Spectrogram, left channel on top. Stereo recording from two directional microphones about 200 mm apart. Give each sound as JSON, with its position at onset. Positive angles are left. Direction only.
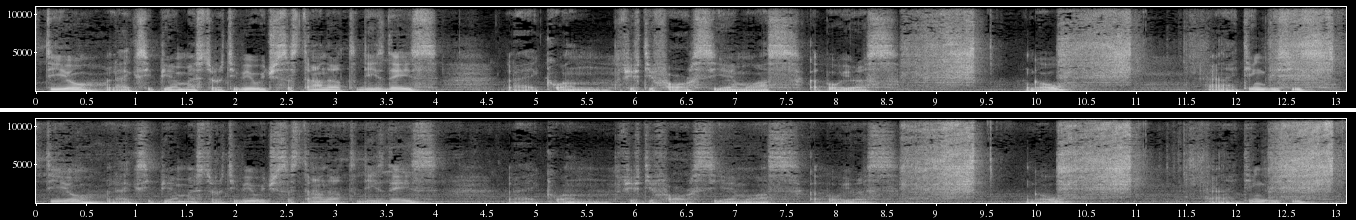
{"t": 0.1, "sound": "speech", "side_deg": 55}
{"t": 5.9, "sound": "speech", "side_deg": 55}
{"t": 8.6, "sound": "sanding", "side_deg": 0}
{"t": 11.8, "sound": "speech", "side_deg": 50}
{"t": 12.5, "sound": "speech", "side_deg": 0}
